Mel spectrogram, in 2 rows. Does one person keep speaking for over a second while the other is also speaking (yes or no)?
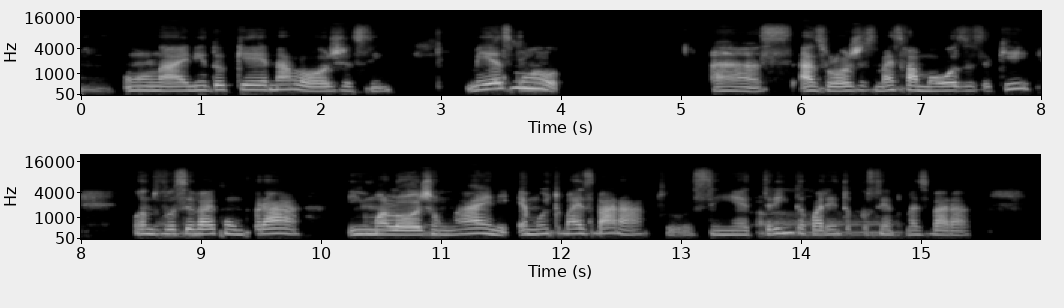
yes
